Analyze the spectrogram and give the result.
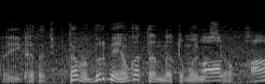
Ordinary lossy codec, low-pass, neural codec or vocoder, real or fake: none; none; codec, 16 kHz, 16 kbps, FreqCodec, larger model; fake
